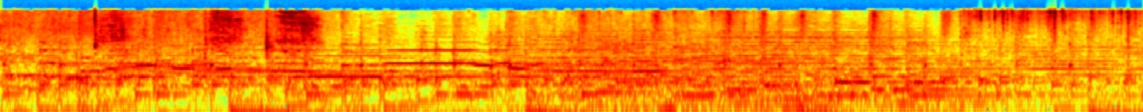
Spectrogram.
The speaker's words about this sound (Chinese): 选肥瘦均匀的火腿和新鲜的莴笋同炒，放入大蒜调味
